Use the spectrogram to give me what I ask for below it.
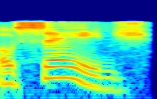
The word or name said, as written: Osage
